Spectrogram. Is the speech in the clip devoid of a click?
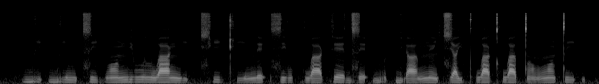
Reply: yes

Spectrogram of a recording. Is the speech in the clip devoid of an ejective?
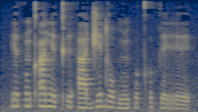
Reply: no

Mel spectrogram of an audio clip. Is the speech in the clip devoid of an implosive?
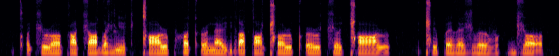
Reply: yes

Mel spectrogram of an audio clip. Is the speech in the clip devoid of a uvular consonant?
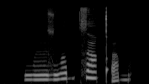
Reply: no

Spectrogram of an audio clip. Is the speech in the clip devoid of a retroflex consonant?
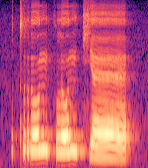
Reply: yes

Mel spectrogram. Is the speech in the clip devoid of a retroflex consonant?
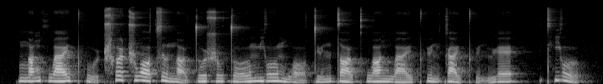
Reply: no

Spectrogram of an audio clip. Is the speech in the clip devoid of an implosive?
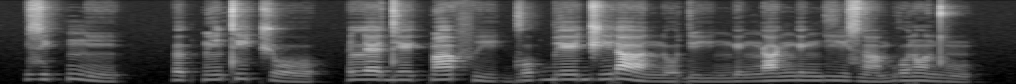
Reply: no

